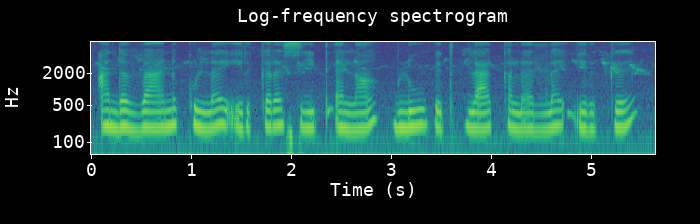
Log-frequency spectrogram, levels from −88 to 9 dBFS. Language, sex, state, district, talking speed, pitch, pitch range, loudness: Tamil, female, Tamil Nadu, Nilgiris, 105 wpm, 190 Hz, 185-200 Hz, -16 LUFS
